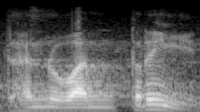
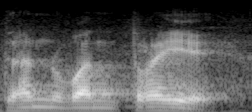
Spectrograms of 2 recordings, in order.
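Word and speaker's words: धन्वन्तरये: They say Om Dhanvantri Namaha. It is not Dhanvantri, it is Dhanvantraye. Can you say Traye? Traye? Traye? So when you write it, it is written T-A-R-A-Y. But when you pronounce it in Sanskrit, it is not Taraye. It is not Taraye, but it's Traye.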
